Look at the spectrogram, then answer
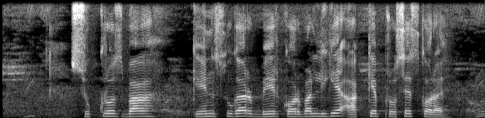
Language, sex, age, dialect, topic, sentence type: Bengali, male, 18-24, Western, agriculture, statement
